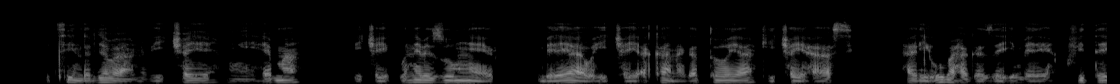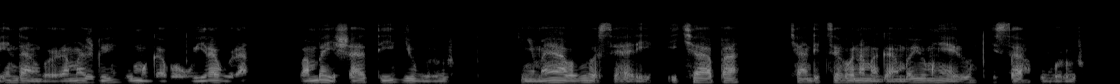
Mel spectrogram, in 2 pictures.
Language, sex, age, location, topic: Kinyarwanda, male, 18-24, Kigali, health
